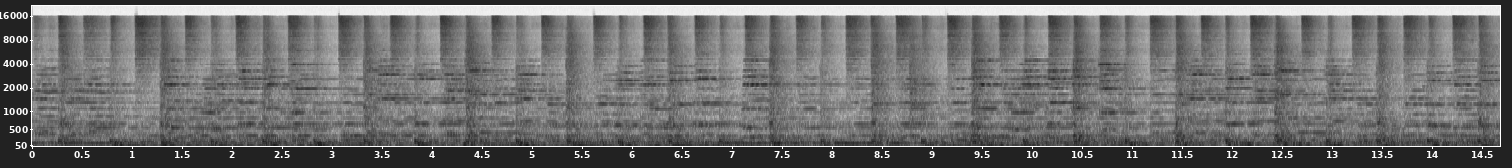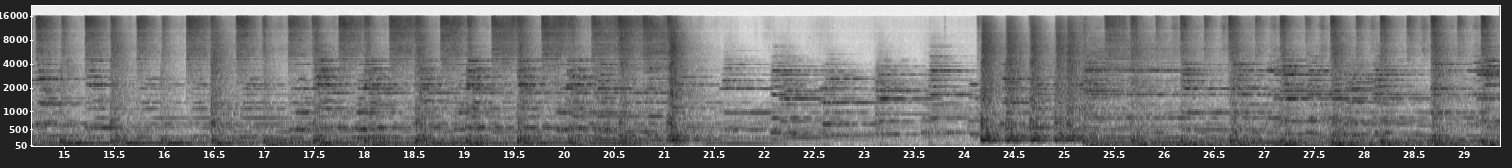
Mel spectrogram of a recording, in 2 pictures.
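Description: Steel pan band with bass pans and drum kit playing an up-tempo arrangement. About three-quarters through, the bass and drums drop out for about three seconds, leaving the higher pans, then the full band comes back in.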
